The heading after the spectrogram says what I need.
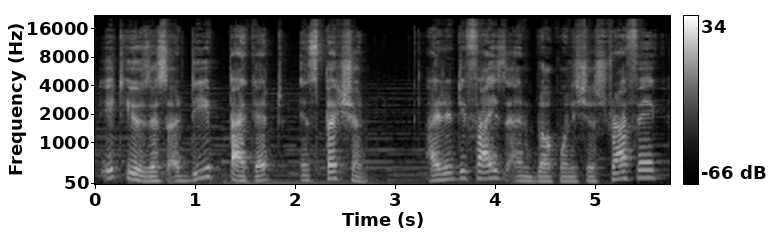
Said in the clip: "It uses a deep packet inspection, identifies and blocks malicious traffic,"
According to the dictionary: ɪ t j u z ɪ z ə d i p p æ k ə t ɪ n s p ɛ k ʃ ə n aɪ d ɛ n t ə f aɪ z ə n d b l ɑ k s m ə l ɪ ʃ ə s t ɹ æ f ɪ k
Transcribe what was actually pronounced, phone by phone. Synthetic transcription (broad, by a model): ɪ t j u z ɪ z ə d i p p æ k ə t ɪ n s p ɛ k ʃ ə n aɪ d ɛ n t ə f aɪ z ə n d b l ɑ k m ə l ɪ ʃ ə s t ɹ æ f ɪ k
